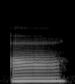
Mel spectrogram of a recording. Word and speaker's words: Αβαδδών: And so, with respect to this word Abaddon, which is in Strong's 11, we see that it is actually pronounced Αβαδδών.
